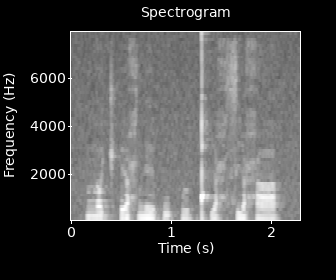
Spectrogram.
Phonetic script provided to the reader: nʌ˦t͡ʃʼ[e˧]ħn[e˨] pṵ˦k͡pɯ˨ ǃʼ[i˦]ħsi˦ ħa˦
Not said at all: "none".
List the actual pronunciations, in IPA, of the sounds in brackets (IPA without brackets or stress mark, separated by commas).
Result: e˨˦, e˦˨, i˧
